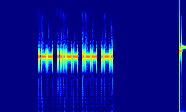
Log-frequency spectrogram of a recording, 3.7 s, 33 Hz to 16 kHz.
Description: Morse code, heard as a keyed tone, about 38 wpm, 700 Hz. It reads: W3WR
